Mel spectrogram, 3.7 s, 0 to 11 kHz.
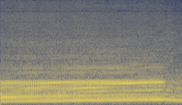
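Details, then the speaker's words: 1974 MGB on its first road drive after a full home-built engine rebuild, at operating temperature and holding temp. It pulls under load with a smooth, steadily rising note and lifts off cleanly with no knocks or rattles, so acceleration is normal. "Like, the fact that we hand built this engine in our backyard and it's just propelling us. It's what's moving us, and it sounds so great."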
